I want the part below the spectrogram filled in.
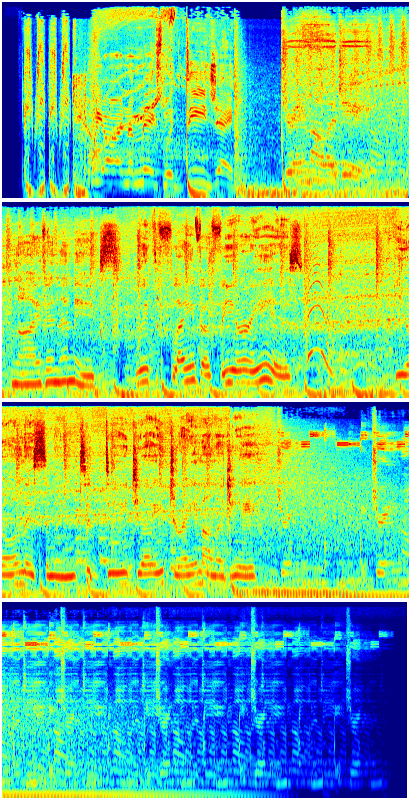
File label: DJ Sweeper 126BPM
